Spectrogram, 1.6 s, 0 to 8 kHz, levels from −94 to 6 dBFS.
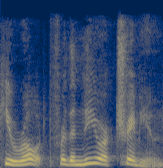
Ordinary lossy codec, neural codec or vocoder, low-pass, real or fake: AAC, 48 kbps; codec, 16 kHz, 0.5 kbps, X-Codec, WavLM features, trained on Multilingual LibriSpeech; 7.2 kHz; fake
